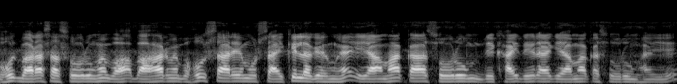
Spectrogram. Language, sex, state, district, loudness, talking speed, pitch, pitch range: Hindi, male, Bihar, Vaishali, -17 LUFS, 240 wpm, 135 Hz, 130-145 Hz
